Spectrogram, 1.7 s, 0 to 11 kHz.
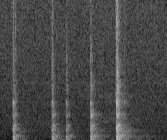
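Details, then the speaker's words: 1966 Chevrolet C10 with freshly restored brakes and cooling: loud, sharp hollow knocks up top on the running engine; spun bearing feared but noise traced by ear to the distributor area, maybe rotor hitting a terminal, unconfirmed. "it almost honestly sounds like a spun bearing or something I don't know I hope that's not the case"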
